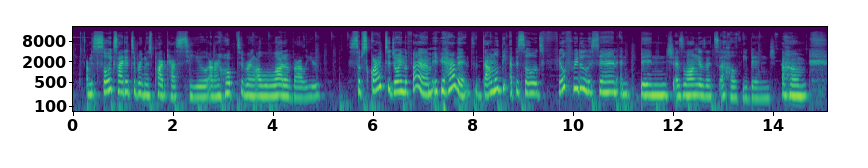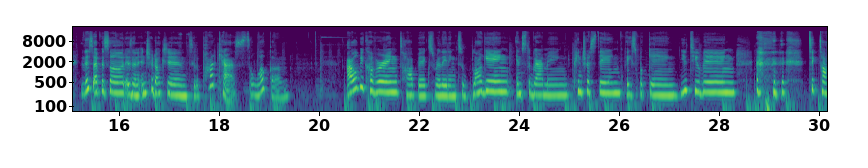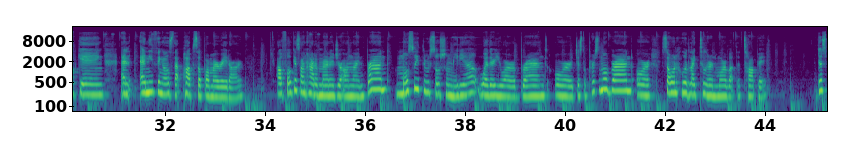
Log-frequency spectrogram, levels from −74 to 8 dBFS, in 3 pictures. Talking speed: 145 wpm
